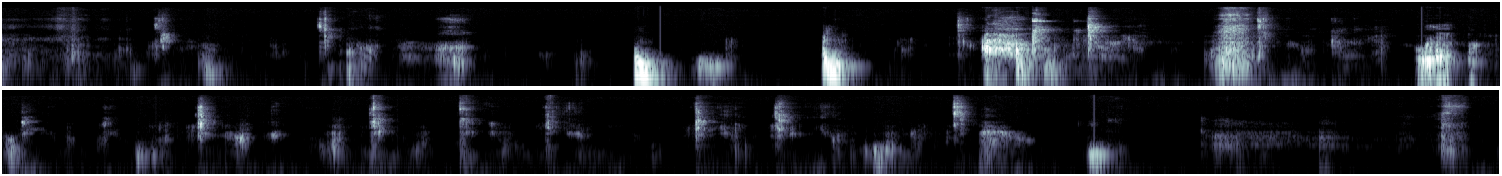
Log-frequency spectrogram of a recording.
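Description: Close-miked eating sounds: a person chewing chicken and rice by hand, with irregular wet mouth clicks and smacks. There are several louder noisy sounds between about three and seven seconds in.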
